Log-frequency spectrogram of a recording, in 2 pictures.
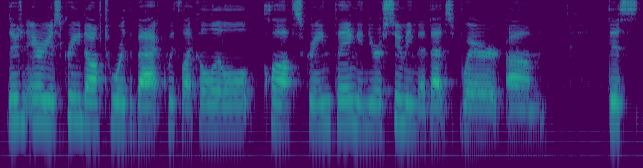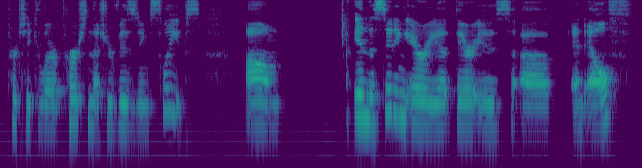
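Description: A woman's voice: medium pitch, fairly even intonation, normal speed. A woman narrating a tabletop game as game master, casual with many fillers.

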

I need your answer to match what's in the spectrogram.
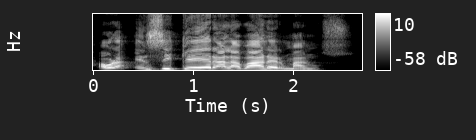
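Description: With a very high voice, big pitch swings, a moderate pace, and a fairly bright tone, a middle-aged man preaches to his congregation. He tells joke-filled stories and calls them brothers.

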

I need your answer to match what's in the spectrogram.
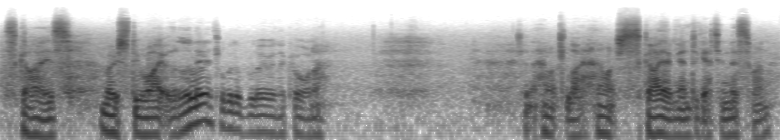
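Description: A deep-voiced man, steady in tone and speaking at a normal speed, hosts a casual solo podcast while walking outdoors beside an oak tree in the countryside. He muses unhurriedly, thinking aloud, captured on a portable cassette recorder with background noise and clicks.

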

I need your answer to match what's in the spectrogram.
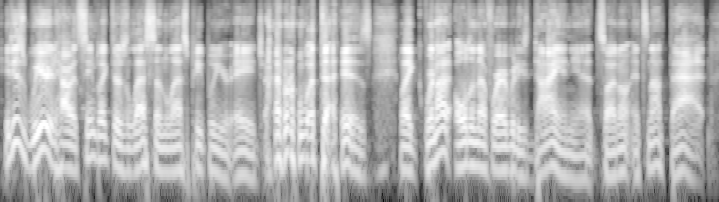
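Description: A man's voice: fairly low pitch, expressive, quick pace, hardly any pauses, no room sound, clean studio sound. A man in his forties chatting casually as a podcast co-host, laid-back, laughing often and swearing freely. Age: 40s. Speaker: middle school teacher.

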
